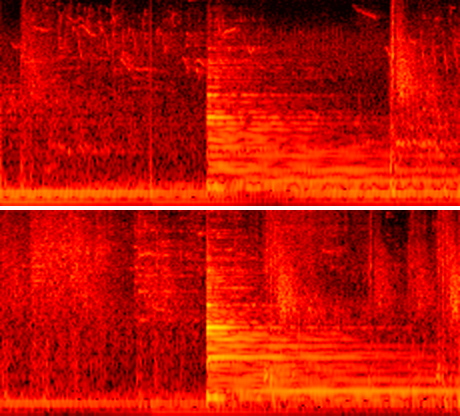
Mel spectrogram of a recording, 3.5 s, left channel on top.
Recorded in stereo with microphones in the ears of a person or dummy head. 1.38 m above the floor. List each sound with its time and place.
1.6 s a guitar: 40° right (ahead or behind), 0.7 m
